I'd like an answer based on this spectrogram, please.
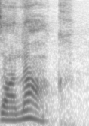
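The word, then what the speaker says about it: אנך: we so brilliant well don't say an it says anak but when you understand Linguistics and how phonetics work you understand that the phonetics are there ah n k an they're not going to say it exactly like you because they don't belong to your language family but they're describing the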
